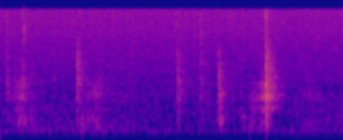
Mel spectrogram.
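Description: Small neodymium magnet balls clicking as they snap onto a cluster of magnet balls. About six faint, sharp clicks come at uneven intervals, the loudest about four seconds in.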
